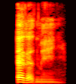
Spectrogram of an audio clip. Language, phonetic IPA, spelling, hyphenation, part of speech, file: Hungarian, [ˈɛrɛdmeːɲ], eredmény, ered‧mény, noun, Hu-eredmény.ogg
- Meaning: result, outcome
